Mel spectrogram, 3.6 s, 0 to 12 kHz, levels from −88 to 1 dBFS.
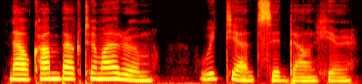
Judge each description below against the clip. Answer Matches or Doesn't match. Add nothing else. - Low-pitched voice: Doesn't match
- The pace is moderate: Matches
